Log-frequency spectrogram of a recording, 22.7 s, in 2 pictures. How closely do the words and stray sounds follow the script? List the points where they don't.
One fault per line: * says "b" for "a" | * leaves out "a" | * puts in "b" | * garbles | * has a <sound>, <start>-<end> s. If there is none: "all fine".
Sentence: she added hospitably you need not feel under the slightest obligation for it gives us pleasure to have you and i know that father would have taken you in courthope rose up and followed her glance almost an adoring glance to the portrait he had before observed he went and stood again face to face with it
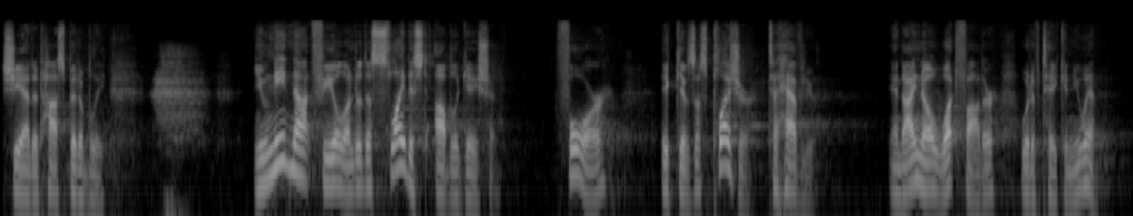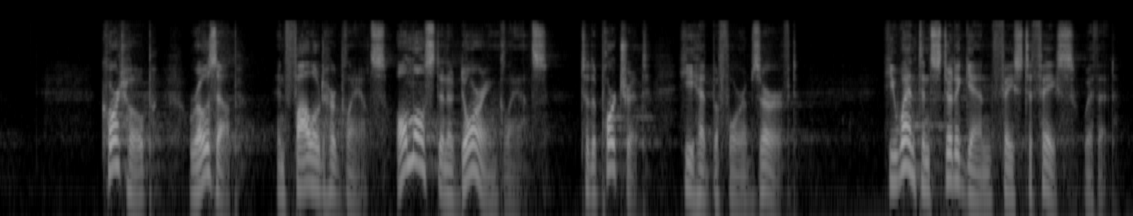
* has a breath, 1.5-2.1 s
* says "what" for "that"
